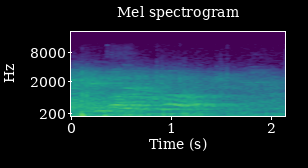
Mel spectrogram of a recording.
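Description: Faint room tone in a pause between a man's spoken sentences, with a soft low thump just after the start.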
